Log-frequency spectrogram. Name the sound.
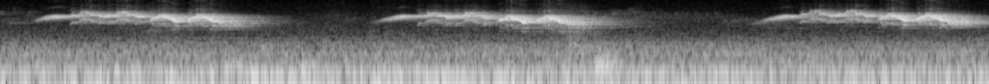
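veery song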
